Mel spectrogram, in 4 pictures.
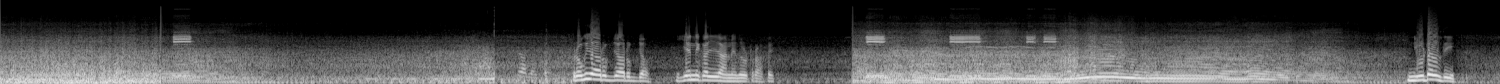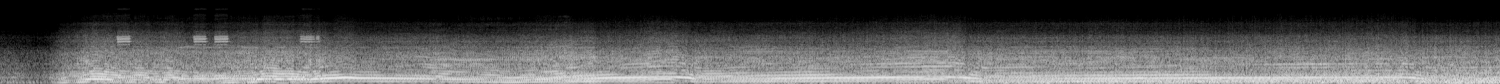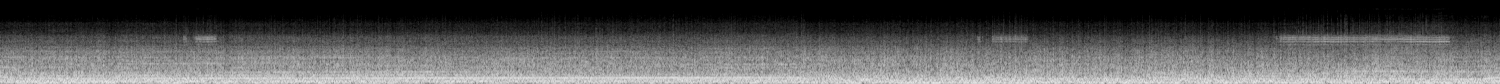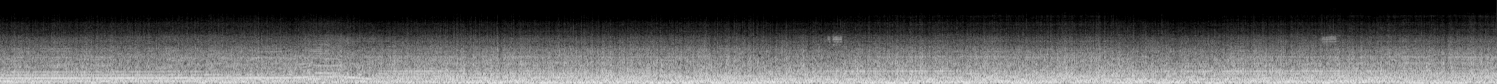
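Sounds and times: motorcycle engine accelerating: 0:08.5 - 0:13.7, 0:15.4 - 0:59.9.

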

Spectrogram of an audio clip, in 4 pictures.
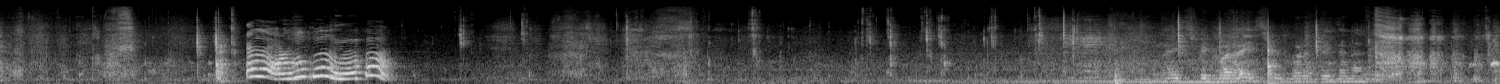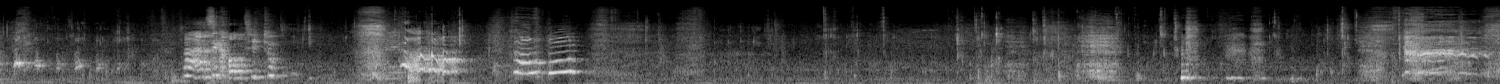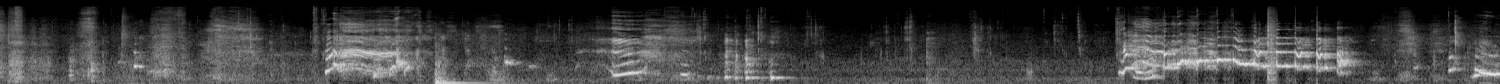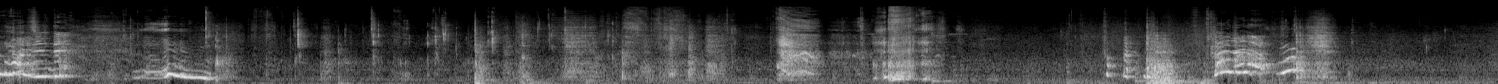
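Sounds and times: wet smacking and chewing: 0:04.2 - 0:12.5, 0:13.1 - 0:16.8, 0:17.9 - 0:18.6, 0:19.2 - 0:20.1, 0:21.0 - 0:35.9, 0:36.8 - 0:41.2, 0:43.7 - 0:44.8, 0:47.0 - 0:54.7
wet smacking mouth noises: 0:04.4 - 0:12.3, 0:22.4 - 0:29.0, 0:47.0 - 0:52.5
women laughing: 0:13.7 - 0:17.0, 0:18.8 - 0:21.0, 0:29.0 - 0:30.3, 0:33.2 - 0:38.0, 0:41.2 - 0:47.2, 0:52.8 - 0:54.6, 0:56.0 - 0:56.5, 0:57.1 - 0:58.4.

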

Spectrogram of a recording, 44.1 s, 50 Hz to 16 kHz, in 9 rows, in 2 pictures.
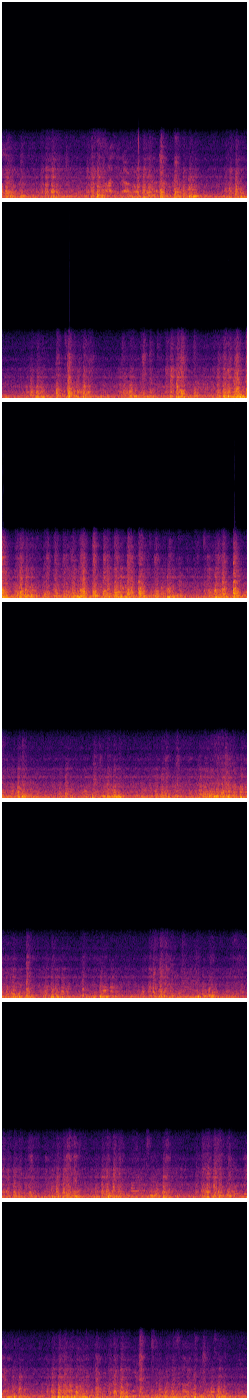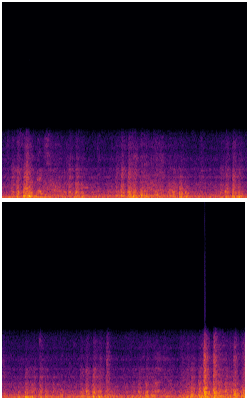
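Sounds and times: train wheels rumbling on rails: 0:00.0 - 0:44.0
wheels clacking and knocking: 0:04.6 - 0:15.2, 0:42.9 - 0:44.0.

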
